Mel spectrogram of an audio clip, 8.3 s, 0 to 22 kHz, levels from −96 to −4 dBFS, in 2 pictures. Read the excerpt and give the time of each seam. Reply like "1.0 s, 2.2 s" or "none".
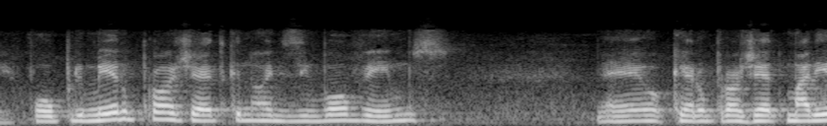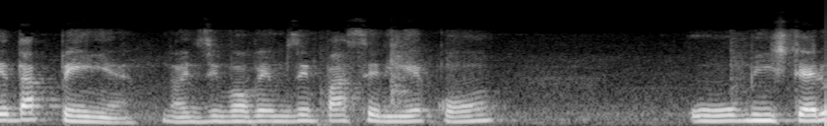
none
